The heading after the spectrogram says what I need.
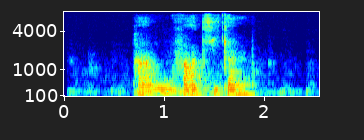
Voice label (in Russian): Голоса, Гонконгский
